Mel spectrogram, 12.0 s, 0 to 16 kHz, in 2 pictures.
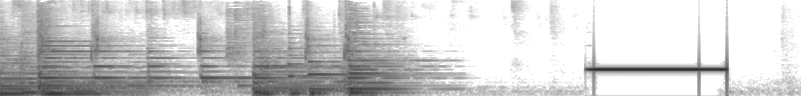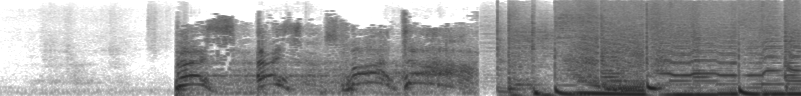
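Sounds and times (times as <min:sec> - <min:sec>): background music: 0:00.0 - 0:03.5, 0:09.4 - 0:12.0.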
